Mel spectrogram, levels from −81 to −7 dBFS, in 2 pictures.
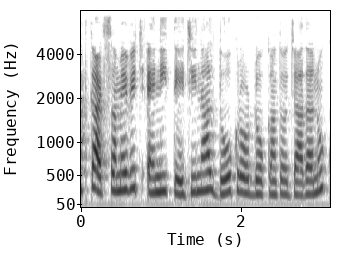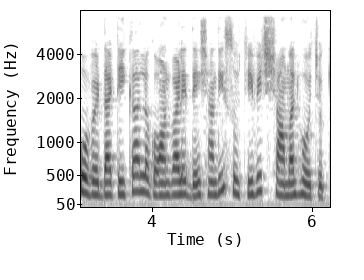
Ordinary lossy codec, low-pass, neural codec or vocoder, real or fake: none; 7.2 kHz; none; real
